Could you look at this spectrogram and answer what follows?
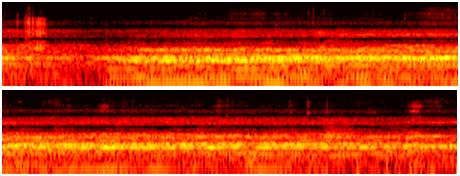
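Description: Slow choral music: voices holding long, sustained notes over a steady low note, with a brief dip in level about half a second in.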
